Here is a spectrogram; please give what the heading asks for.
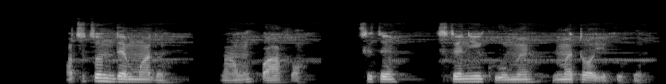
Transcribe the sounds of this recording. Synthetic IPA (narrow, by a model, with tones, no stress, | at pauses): ɔ˨tʊ˦tʊ˦n̩˦dɪ˦m̩˦ma˦dʊ˨ | na˨ŋ̩˦kʷa˨a˦kʷɔ˨ | si˦te˦ | si̥˦te˦ni˦kʷu˨u˦me˦m̩˦me˦tɔ˦ḭ˨kʷu˨kʷu˨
